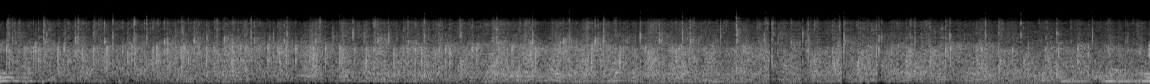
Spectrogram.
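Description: Sustained applause from a large audience at a Tamil public gathering, a steady dense wash of clapping lasting the whole stretch, with faint voices mixed in beneath it.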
